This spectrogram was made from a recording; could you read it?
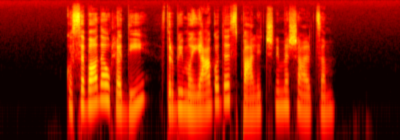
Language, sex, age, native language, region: Slovenian, female, 50-59, Slovenian, Savinja region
